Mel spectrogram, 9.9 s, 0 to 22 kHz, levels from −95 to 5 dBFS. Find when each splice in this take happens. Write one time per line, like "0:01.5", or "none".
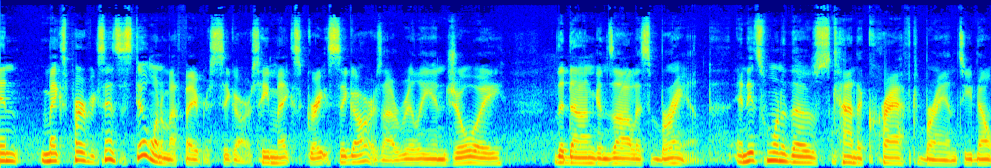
none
